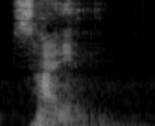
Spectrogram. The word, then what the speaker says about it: sign: সাইলেন্ট জি, যেমন সাইন, SIGN, এখানে জি এর উচ্চারণ হবে না।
